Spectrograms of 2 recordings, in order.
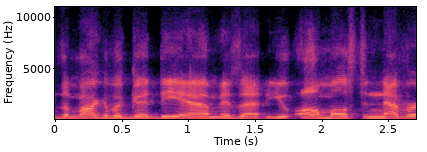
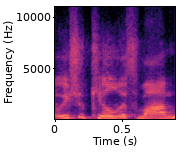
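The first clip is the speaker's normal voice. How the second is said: put-on Scottish accent; 3 semitones higher than usual. Imagining how scottish people would react to their accent, in a scottish accent. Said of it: "Scottish people hear it, they'll be like".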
